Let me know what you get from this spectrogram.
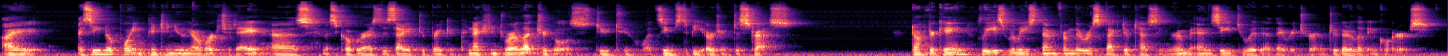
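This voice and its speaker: A man plays a strict male scientist in an audio drama, supervising with clipped formality. His voice sits fairly low in a very roomy space, with a faint layer of noise. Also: a little fast, close to an everyday voice. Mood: cold, formal. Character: stern, formal male scientist running an experiment. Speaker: experiment proctor.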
